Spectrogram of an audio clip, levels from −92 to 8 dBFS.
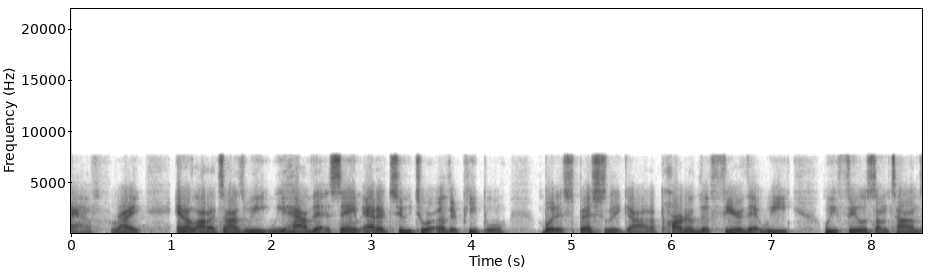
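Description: No technical faults can be heard in this speech recording. It has the sound of G.722 wideband telephone coding at 48 kbit/s, with nothing above about 7.7 kHz and a light coding texture, most noticeable as a faint hiss in the upper band and a slightly grainier lower band.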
